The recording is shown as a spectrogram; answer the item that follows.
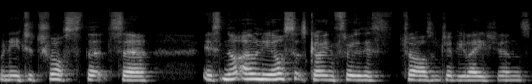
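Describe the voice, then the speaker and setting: Her medium-pitched voice flat and monotone, a woman speaks at a moderate pace. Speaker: tarot card reader. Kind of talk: casual chat. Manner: halting.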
